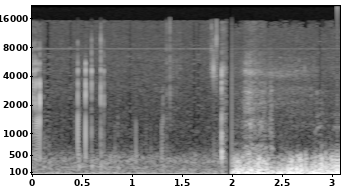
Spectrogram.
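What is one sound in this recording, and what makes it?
Water gurgles and bubbles, heard from underwater.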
